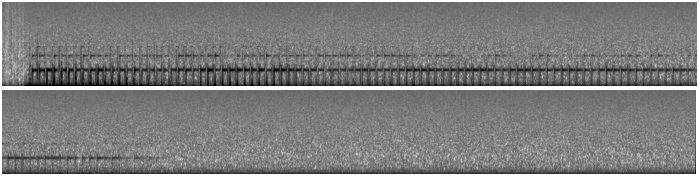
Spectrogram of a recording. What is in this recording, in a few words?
bead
